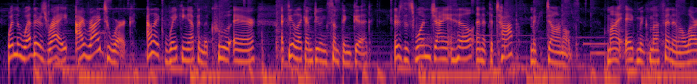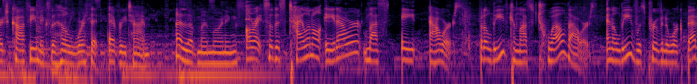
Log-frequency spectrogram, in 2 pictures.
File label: USA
